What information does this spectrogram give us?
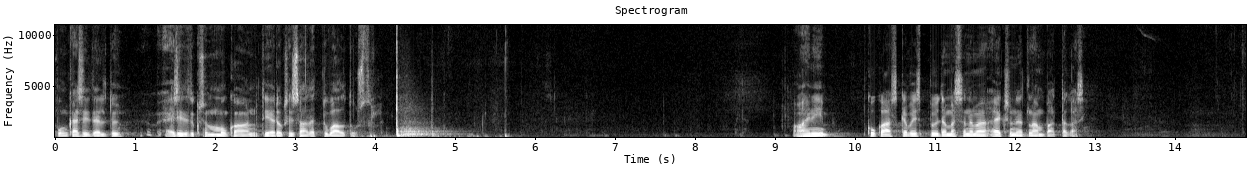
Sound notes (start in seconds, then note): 4.2 Nuijan kopautus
